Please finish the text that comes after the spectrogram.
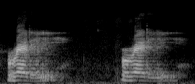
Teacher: And when we have a word like ready, and we say it fast, and maybe in North America or in Australia, New Zealand, it will probably sound more like ready, ready. Very quick, a little bit softer even than the D, and a very light little tap against this alveolar ridge.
